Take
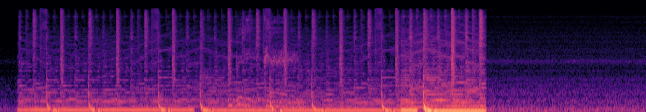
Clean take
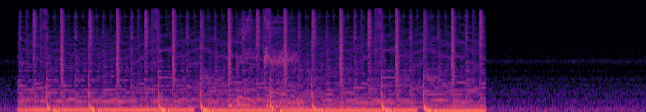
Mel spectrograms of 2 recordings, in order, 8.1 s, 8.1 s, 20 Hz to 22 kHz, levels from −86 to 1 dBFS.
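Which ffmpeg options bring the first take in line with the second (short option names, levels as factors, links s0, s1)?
-af "asetnsamples=n=441:p=0,asendcmd='5.01 volume volume -9dB',volume=1"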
